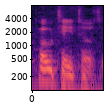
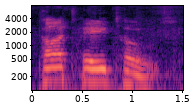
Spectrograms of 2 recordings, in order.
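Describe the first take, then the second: First: The first syllable sounds like 'po'. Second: The first syllable sounds like 'pa'. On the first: "or po?" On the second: "Is it pa"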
